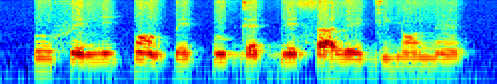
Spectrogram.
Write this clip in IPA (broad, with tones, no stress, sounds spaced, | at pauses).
u˦ f e˧ n i˦ k͡p ɔ̃˦˨ k͡p e˨˦ k͡p u˦ ɡ ɛ˦ ɡ͡b e˦ s a˦˨ l e˧ ɡ i˧ j ɔ̃˦ n ɛ̃˧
